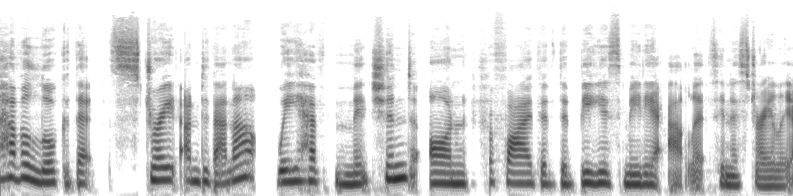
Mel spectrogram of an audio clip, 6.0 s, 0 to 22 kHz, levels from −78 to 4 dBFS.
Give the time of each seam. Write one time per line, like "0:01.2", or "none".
0:01.6
0:02.5
0:03.7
